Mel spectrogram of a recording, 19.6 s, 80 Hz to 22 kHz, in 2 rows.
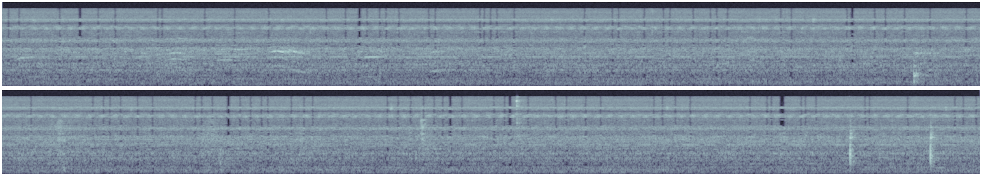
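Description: Steady hiss of a 1990s camcorder's own audio track, with a couple of faint clicks.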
